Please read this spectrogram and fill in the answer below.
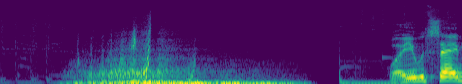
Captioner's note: transition whooshes; upbeat music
